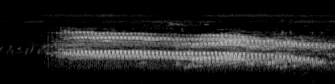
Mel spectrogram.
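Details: Crake of northern Venezuelan wet grassy lagoons gives a loud, fast, buzzy trill that starts abruptly and runs steadily for about three seconds, drifting slightly downward in pitch.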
